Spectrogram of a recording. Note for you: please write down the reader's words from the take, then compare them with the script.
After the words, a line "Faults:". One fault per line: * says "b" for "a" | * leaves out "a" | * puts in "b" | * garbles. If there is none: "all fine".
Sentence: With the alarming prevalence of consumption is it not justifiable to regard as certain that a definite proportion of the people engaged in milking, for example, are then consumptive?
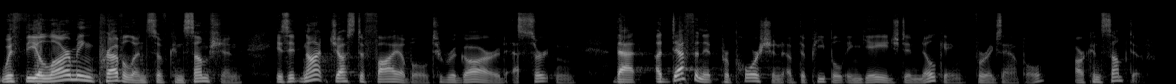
With the alarming prevalence of consumption is it not justifiable to regard as certain that a definite proportion of the people engaged in milking, for example, are consumptive?
Faults:
* leaves out "then"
